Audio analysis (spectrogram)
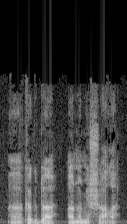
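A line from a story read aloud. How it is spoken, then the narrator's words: Snort. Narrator (Russian): хмыкнул Сварог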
